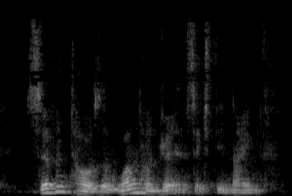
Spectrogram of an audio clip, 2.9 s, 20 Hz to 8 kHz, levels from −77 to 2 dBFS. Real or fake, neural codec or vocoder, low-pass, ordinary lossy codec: fake; codec, 16 kHz, 4.8 kbps, FACodec; 7.2 kHz; MP3, 32 kbps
